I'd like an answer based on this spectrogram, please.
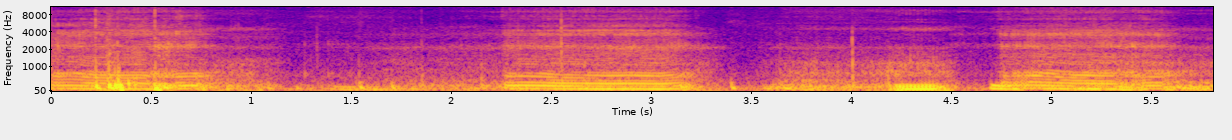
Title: My dad and uncle snores !!rage!!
